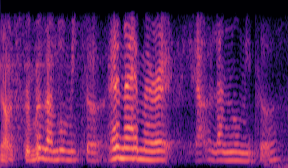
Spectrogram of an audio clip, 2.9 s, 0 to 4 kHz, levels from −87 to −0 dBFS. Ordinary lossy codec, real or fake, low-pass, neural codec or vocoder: none; fake; 3.6 kHz; codec, 16 kHz in and 24 kHz out, 0.4 kbps, LongCat-Audio-Codec, fine tuned four codebook decoder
